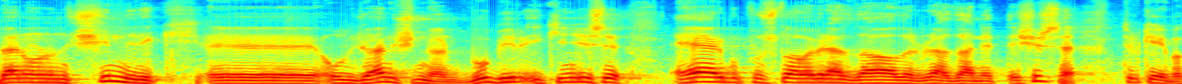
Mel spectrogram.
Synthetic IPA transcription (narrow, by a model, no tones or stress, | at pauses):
bæno̞nunʃimd̪ʲilʲicɛːo̞̰lˠud͡ʒaːnɯd̪yʃynyjo̞ɾumbubiɾḭcʰind͡ʒisi | ejæɾbupʰust̪ˠuavabiɾazd̪aɦaalˠɯɾbiɾazd̪aɦnɛt̪lʲe̞ʃiɾsɛ | t̪ʰyɾcijejɛba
